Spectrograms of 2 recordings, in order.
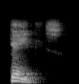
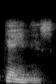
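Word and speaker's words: Keynes: bienestar fijaros base fundamental keines otro de los autores potentes bien de tiempo no Quién fue keines en verdad se pronuncia Ke vale pero para los amigos kein John mayar kein o kein era un economista él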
